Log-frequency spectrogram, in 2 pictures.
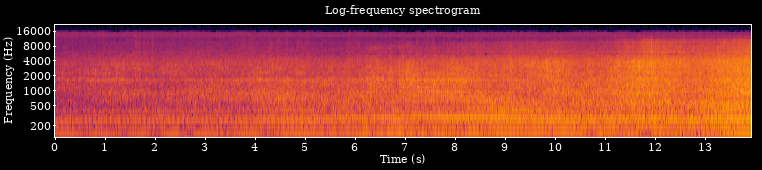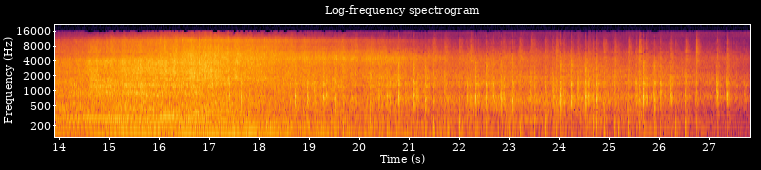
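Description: British Rail Class 52 'Western' diesel-hydraulic locomotive approaching and passing with a train of coaches. Its engine drone grows steadily louder to a peak a little past halfway. The coaches' wheels then clickety-clack rhythmically over the rail joints as they go by, and the sound fades near the end.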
